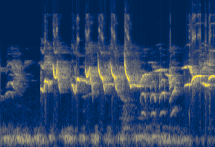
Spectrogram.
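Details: Short burst of oriental magpie-robin lure song aimed at untrained magpie-robins. Quick descending slurred whistles in a rapid run, ending in a sustained whistled note, with low hum beneath.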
